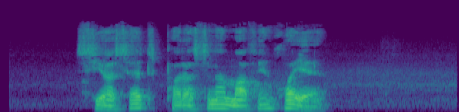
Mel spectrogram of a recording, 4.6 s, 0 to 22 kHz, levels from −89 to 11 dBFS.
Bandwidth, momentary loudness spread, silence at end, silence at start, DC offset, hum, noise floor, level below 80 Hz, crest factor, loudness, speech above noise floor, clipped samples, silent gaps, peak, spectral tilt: 11 kHz; 9 LU; 1.35 s; 0.8 s; under 0.1%; none; -62 dBFS; -50 dBFS; 22 dB; -23 LUFS; 40 dB; under 0.1%; none; -4 dBFS; -5.5 dB/octave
